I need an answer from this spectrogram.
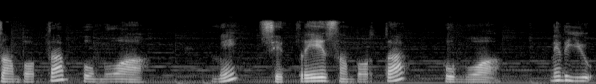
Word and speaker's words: très: Très is spelled T-R-E-S with this accent, and the S at the end of a word may be pushed into the following word if it starts with a vowel taking the sound of an Z or C. For instance, very important can be très important, très important, très important. The S at the end of très can be put into the vowel I of important.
